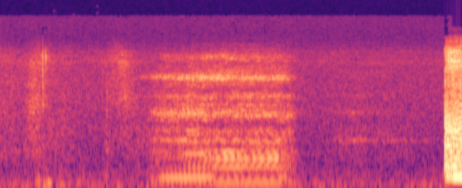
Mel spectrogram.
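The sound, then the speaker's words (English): A single drawn-out fart, a low, buzzy, fluttering rumble lasting about a second and a half, heard on its own without talk, followed shortly after by an abrupt loud burst of noise. “See, look how much closer that fart sound is.”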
